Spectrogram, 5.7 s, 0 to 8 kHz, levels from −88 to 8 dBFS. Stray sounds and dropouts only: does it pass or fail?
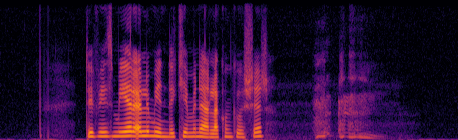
fail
